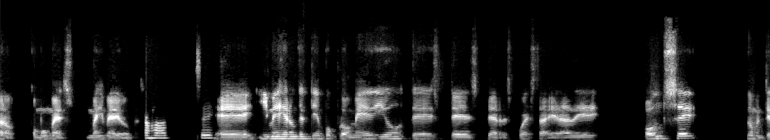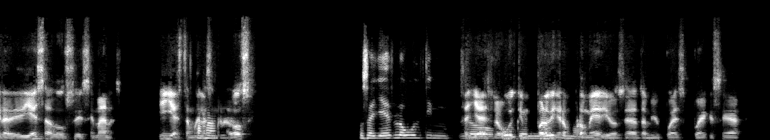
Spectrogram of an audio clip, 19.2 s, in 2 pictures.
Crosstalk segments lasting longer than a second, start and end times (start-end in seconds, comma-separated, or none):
15.4-17.0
